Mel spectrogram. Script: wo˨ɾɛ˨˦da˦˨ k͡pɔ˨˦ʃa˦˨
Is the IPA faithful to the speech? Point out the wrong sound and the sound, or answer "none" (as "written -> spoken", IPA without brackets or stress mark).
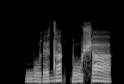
ɔ˨˦ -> o˨˦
